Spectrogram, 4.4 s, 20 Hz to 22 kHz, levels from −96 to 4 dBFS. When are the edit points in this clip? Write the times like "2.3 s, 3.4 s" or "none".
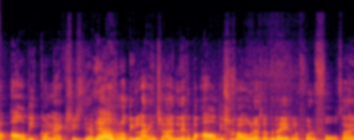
3.2 s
